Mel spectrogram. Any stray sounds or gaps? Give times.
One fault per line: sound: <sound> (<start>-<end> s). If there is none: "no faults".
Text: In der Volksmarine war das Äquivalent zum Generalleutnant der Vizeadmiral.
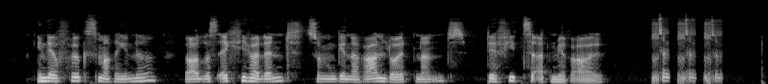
sound: laugh (6.5-7.2 s)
